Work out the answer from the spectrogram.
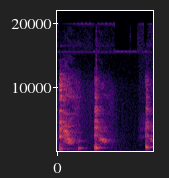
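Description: A child gives three short, harsh coughs in quick succession, a cough linked to his asthma.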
